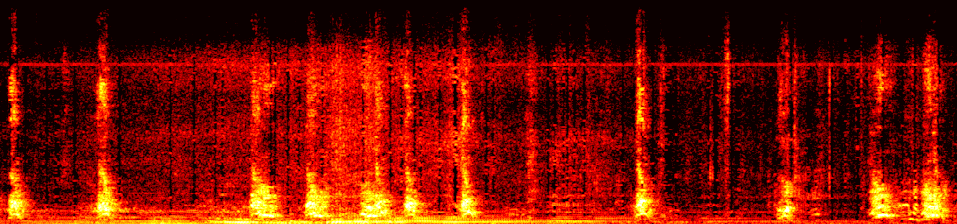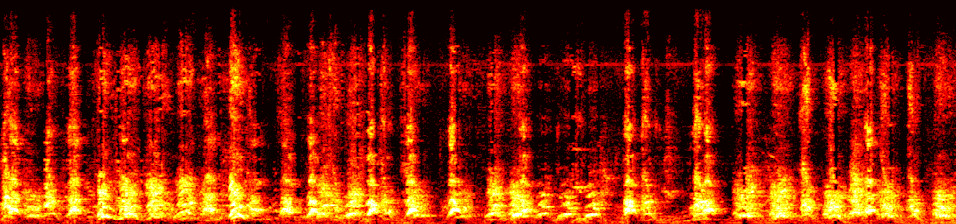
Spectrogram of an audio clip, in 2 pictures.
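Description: Dog barking: a few separate barks at first, then quick, nearly continuous barking from about nine seconds in.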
